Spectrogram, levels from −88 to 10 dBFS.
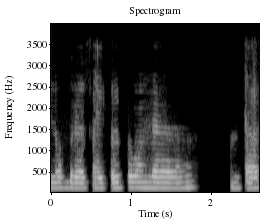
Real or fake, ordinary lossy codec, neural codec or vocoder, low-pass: fake; AAC, 16 kbps; codec, 44.1 kHz, 3.4 kbps, Pupu-Codec; 3.6 kHz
